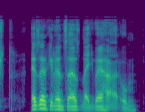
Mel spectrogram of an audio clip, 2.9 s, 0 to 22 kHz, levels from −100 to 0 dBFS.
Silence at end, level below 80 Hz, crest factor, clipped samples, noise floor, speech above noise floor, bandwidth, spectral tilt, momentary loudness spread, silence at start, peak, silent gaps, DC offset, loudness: 0.2 s; -58 dBFS; 18 dB; under 0.1%; -58 dBFS; 31 dB; 11 kHz; -5.5 dB/octave; 15 LU; 0 s; -10 dBFS; none; under 0.1%; -28 LUFS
